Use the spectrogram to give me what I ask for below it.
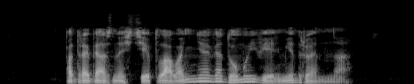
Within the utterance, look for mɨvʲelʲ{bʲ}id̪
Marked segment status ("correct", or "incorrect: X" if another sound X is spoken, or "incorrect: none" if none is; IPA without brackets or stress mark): incorrect: mʲ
